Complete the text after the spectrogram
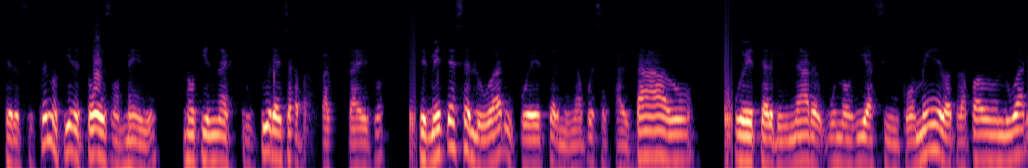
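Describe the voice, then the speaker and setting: A man giving a conference lecture on conflict management, explaining calmly and acting out example exchanges. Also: mid-range voice, dry recording. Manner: explanatory, acts out example dialogues. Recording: dry, phone-like narrow sound.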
